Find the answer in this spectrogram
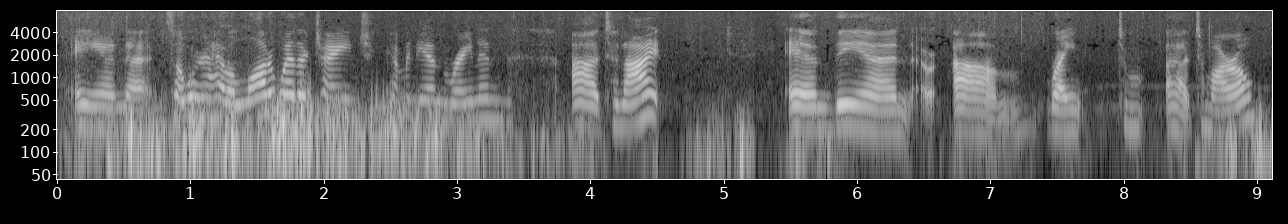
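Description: The speech moves at a moderate pace. The sound is dry with no echo, and background noise is noticeable. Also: woman. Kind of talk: casual vlog chat. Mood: calm, informative. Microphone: phone near.

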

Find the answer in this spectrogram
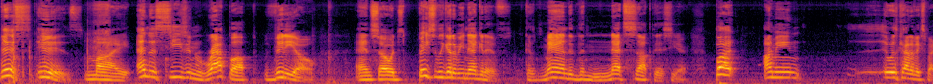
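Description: Pitched high, a man's voice moves through very wide pitch swings. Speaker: sports fan vlogger. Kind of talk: casual vlog chat. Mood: frank, somewhat critical. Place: home room. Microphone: webcam.

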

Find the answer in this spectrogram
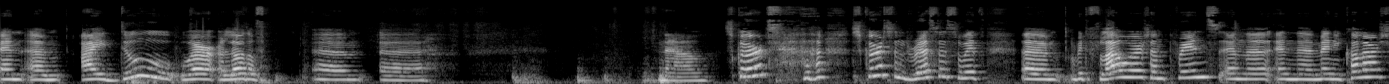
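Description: Speaking very slowly, a woman uses a Dutch accent and lively intonation. Her voice is fairly high-pitched with a fairly bright tone.

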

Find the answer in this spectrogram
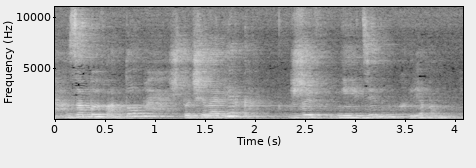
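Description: A woman speaks with lively intonation. Light background noise and audible room echo are present. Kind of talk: formal ceremonial speech. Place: hall. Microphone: pa.

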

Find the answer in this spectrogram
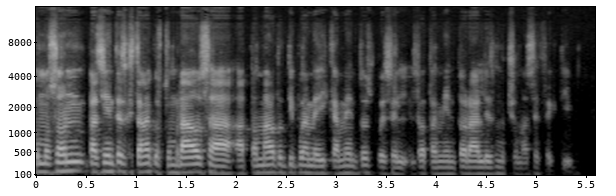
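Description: Talking at a very fast pace, a man with a Mexican accent has a medium pitch and a dark, mellow tone. His intonation is fairly even, but his loudness swings widely. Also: quiet background. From Mexico. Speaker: ophthalmologist. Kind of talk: lecture. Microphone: webcam.

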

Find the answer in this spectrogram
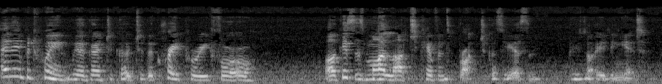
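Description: A fairly quick pace with light background noise behind it. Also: woman. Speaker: travel vlogger. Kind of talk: casual vlog chat. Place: kitchen. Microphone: phone near.

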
